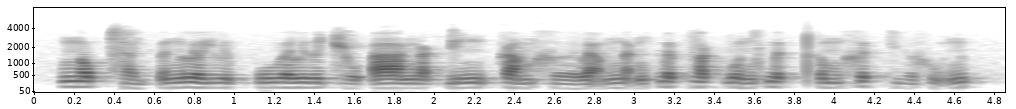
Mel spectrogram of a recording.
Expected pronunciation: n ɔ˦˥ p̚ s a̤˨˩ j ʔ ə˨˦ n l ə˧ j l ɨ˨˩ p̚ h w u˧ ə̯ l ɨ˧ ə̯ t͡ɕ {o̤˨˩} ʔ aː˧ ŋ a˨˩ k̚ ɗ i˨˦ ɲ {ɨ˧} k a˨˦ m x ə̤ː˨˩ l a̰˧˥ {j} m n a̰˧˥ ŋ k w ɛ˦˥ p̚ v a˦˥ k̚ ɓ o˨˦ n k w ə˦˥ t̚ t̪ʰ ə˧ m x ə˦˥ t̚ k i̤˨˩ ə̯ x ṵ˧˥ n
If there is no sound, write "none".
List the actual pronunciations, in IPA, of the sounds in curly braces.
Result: o̤˨˩, ɨ̰˧˥, none

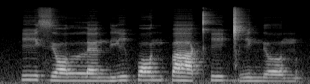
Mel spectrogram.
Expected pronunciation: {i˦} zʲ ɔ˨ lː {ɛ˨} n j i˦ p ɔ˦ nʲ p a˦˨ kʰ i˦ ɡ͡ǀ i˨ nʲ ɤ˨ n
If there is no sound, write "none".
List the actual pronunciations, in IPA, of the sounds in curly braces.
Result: i˦, ɛ˨

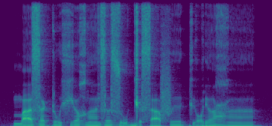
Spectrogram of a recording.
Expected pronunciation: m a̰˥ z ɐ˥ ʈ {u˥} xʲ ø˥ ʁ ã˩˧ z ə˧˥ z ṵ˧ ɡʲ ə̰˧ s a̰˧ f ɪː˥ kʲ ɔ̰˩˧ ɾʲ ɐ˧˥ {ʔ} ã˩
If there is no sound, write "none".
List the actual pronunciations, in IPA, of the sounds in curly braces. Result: u˩, ʕ

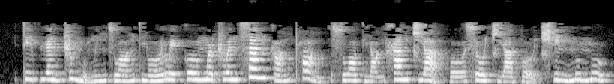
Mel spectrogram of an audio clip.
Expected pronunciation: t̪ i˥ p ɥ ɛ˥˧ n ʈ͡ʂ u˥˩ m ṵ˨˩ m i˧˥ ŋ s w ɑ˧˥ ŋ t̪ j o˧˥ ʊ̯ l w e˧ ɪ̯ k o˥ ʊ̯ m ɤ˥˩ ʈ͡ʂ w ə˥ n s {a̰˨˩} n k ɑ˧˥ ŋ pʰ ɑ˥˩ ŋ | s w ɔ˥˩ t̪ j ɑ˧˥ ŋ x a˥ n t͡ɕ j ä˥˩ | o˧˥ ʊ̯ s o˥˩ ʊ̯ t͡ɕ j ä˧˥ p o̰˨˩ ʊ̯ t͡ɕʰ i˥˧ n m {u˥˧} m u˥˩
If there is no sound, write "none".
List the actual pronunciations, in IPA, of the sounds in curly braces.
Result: a˥, u˥˧

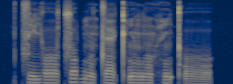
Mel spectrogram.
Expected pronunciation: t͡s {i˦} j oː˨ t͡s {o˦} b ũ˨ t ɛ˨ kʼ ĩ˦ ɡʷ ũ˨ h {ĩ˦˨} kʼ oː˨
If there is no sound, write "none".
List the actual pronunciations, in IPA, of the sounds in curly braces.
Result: i˨, o˦, ĩ˦

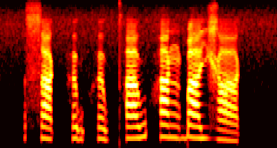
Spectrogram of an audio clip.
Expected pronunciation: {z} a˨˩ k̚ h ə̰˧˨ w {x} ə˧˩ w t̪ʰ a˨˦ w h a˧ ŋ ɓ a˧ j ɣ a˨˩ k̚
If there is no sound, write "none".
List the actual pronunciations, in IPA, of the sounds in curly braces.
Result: s, h

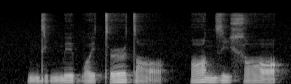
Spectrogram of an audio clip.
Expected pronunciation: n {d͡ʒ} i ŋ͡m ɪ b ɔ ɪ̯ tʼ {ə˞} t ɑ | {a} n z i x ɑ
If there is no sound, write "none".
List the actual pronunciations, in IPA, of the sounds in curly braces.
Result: d, ə˞, ɑ

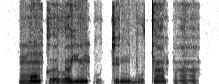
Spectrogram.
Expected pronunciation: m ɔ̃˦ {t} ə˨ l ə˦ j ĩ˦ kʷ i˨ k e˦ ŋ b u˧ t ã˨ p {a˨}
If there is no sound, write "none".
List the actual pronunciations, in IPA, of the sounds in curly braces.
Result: k, ã˨

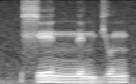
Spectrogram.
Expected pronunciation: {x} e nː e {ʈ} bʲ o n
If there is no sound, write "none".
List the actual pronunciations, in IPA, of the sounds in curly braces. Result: x, n

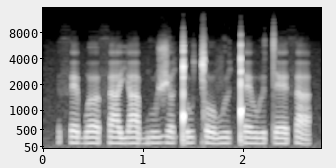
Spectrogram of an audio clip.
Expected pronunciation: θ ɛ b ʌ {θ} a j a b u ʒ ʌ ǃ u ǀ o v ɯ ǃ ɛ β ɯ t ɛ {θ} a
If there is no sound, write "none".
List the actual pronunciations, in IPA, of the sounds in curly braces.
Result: θ, θ

